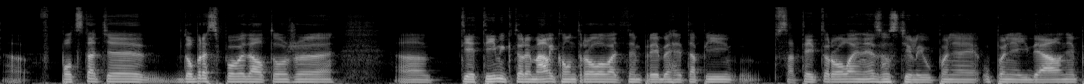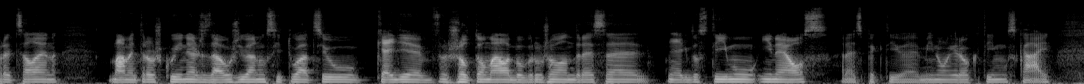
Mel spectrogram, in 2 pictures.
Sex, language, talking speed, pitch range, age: male, Slovak, 125 wpm, 110-115 Hz, 20-39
